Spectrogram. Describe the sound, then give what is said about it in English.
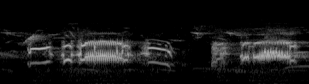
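A Hawaiian moa, a red junglefowl rooster, crows with a loud, raspy, high-pitched call broken into several distinct syllables that end abruptly, with no voices present. “The last syllable in the rooster's four-syllable cock-a-doodle-doo call is much shorter in the moa than the domestic chicken. Here's the call of the moa.”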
